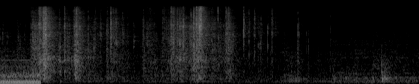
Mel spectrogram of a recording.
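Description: Crinkling of an empty foil chip bag being handled: scattered crackles, loudest about two seconds in, that thin out to near quiet toward the end.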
